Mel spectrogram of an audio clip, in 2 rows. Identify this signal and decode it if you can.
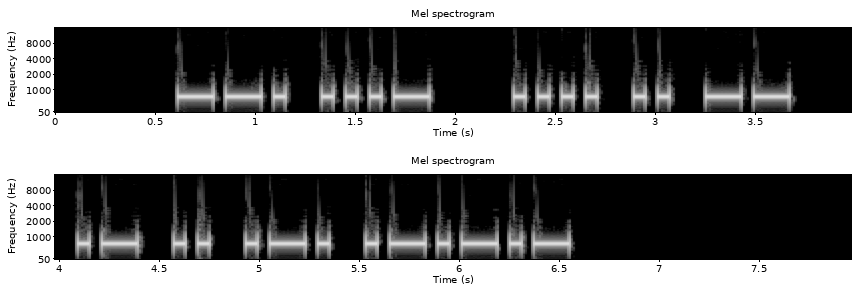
Morse code, heard as a keyed tone, about 19 wpm, 700 Hz. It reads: GV HIM AIR.
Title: Sentences from Top 200 Words and Abbreviations 20wpm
